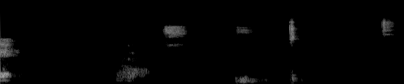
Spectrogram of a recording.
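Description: A pause holding only a few faint, brief voice sounds and a sharp click about three seconds in.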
